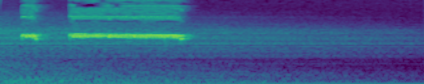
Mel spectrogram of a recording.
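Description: Two whistle blasts, a short pip and then a steady blast of about half a second, over a low rumble that dies away.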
